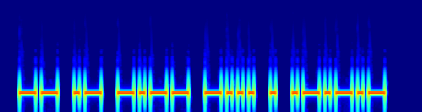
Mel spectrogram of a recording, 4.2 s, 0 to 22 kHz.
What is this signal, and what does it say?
Morse code, heard as a keyed tone, about 22 wpm, 700 Hz. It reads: MAYBE.
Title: Sentences from Top 1000 Words 22wpm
